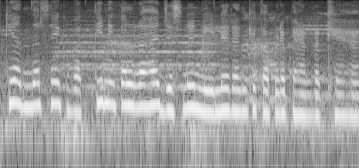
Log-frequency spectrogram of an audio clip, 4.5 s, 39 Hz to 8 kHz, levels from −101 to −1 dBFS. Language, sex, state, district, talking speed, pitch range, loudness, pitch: Hindi, female, Jharkhand, Ranchi, 215 wpm, 225-280 Hz, -14 LUFS, 245 Hz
